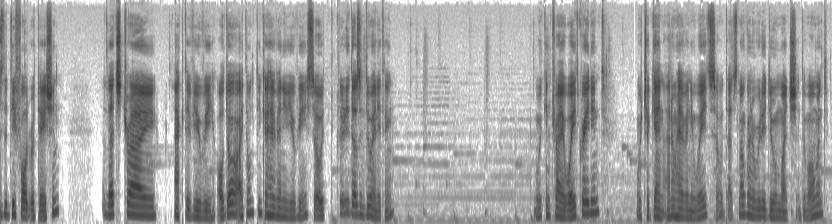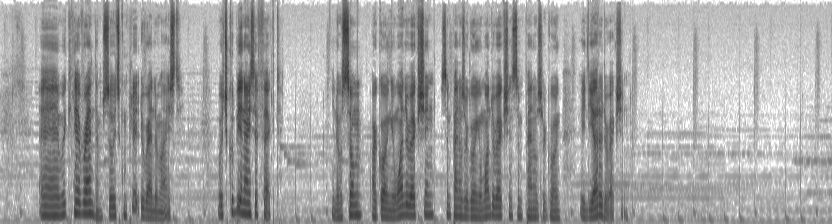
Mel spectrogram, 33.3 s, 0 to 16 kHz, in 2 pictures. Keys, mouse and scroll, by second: 0.3-3.4 drag, 8.2-12.3 drag, 13.6-16.3 scroll down 1, 16.3-19.3 drag, 20.2-20.8 scroll down 4, 20.8-21.6 scroll up 5, 22.1-23.0 shift+middle drag, 23.0 scroll up 3, 25.1-25.9 scroll down 7, 26.1-29.0 middle drag, 33.1 middle click, 33.1-33.2 scroll up 6.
